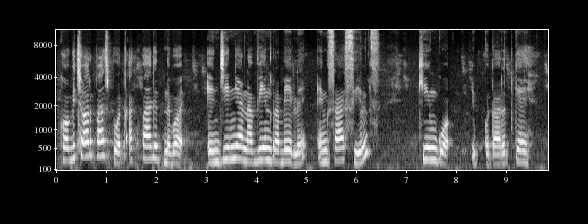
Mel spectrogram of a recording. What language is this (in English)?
Kalenjin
